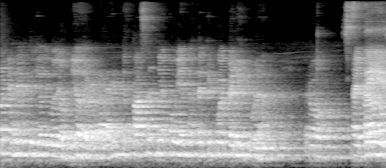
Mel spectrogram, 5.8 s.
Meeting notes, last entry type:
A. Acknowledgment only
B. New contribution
B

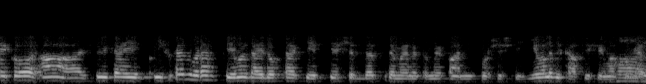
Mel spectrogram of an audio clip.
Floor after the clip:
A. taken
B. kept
A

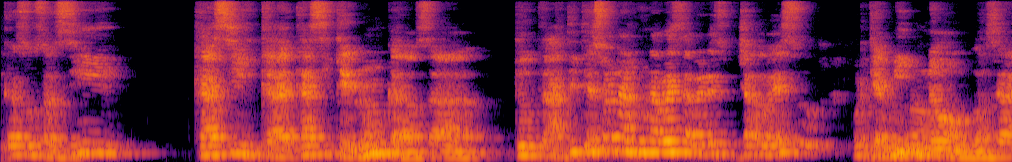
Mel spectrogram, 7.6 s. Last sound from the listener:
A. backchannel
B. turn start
A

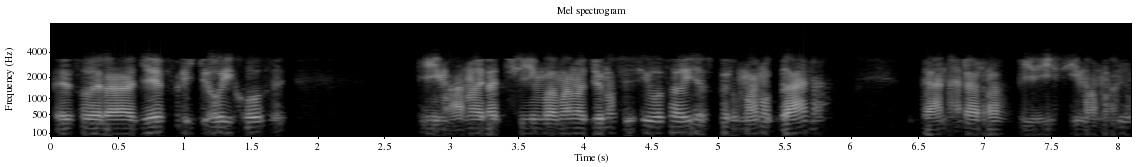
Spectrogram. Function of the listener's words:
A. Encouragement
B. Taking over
B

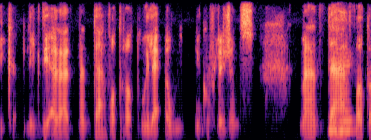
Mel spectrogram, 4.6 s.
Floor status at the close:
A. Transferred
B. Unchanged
B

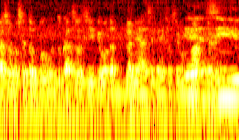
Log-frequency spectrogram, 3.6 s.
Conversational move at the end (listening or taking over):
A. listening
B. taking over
B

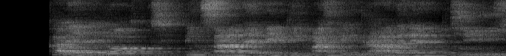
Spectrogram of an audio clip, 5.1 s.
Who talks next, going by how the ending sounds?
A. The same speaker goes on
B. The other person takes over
B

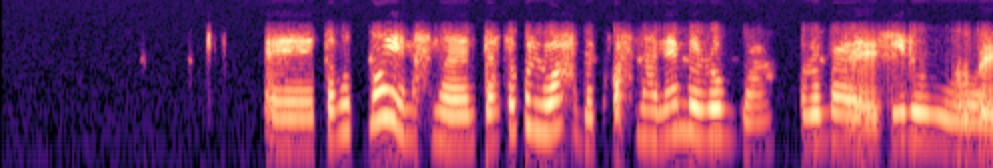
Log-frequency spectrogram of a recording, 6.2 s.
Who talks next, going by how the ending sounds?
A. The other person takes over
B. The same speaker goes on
A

